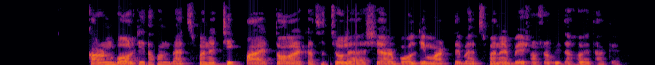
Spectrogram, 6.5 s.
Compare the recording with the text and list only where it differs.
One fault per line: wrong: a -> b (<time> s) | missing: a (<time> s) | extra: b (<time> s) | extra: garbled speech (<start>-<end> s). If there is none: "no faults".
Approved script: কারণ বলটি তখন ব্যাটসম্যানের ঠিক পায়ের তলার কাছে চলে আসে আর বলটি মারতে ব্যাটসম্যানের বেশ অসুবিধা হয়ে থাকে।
no faults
